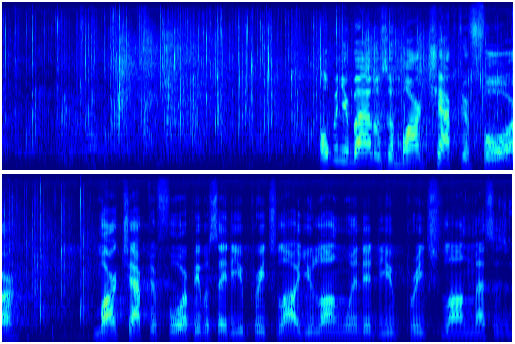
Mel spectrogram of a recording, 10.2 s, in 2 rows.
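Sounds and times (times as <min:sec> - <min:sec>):
audience hand clapping: 0:00.0 - 0:06.0
speech: 0:03.2 - 0:05.4, 0:06.0 - 0:10.2.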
